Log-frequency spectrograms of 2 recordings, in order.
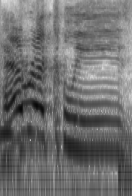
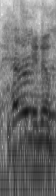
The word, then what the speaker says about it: Heracles: Heracles, Nate. The proper pronunciation, not like what fucking Disney did, but Heracles.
